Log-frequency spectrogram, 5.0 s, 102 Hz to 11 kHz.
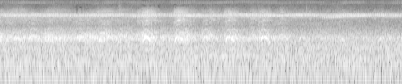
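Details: Crows gathering near a winter overnight roost by low warehouse buildings just after sunset, October 21, 2021; four or five hoarse caws in quick succession with distant cawing behind, over a steady hum.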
